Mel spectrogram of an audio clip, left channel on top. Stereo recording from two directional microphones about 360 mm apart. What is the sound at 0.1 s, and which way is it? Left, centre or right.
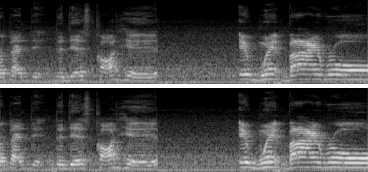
Speech, centre.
